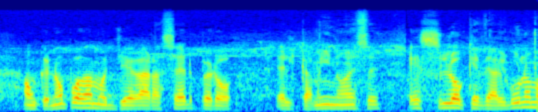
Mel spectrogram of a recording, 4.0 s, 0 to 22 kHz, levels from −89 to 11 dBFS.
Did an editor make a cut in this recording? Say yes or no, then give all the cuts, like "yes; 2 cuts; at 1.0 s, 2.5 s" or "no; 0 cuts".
yes; 1 cut; at 3.0 s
